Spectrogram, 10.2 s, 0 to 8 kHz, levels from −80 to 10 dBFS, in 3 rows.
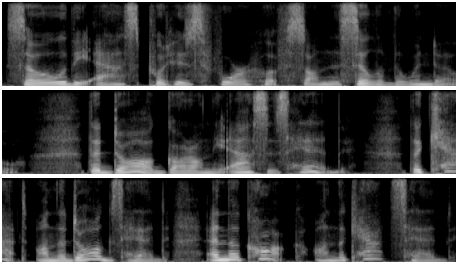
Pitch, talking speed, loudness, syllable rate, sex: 200 Hz, 195 wpm, -19 LUFS, 3.9 syllables/s, female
